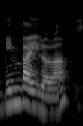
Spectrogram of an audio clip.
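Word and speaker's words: Bimba y Lola: który pojawił się na moim celowniku to sklep bimba i Lola ja muszę sprawdzić jak się wymawia to markę okej bimba i Lola bimba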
